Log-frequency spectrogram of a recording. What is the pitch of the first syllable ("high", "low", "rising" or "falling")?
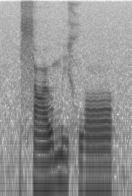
rising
